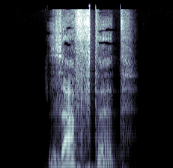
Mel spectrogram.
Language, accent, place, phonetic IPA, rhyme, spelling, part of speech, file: German, Germany, Berlin, [ˈzaftət], -aftət, saftet, verb, De-saftet.ogg
- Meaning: inflection of saften: 1. third-person singular present 2. second-person plural present 3. second-person plural subjunctive I 4. plural imperative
